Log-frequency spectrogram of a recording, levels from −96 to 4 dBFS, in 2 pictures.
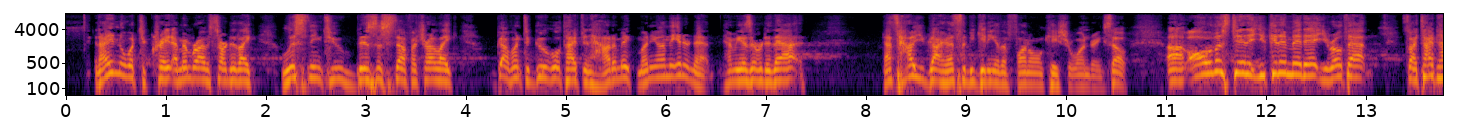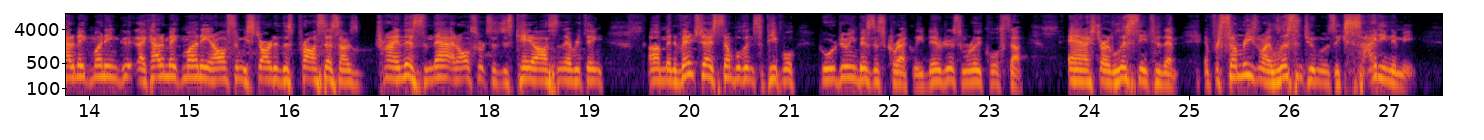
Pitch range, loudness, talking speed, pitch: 160-200 Hz, -24 LUFS, 310 wpm, 175 Hz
